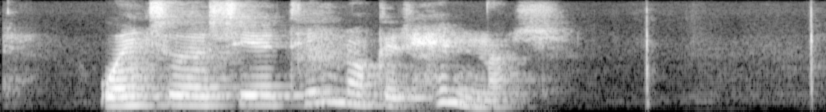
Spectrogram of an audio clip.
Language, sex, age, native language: Icelandic, female, 11, Icelandic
